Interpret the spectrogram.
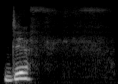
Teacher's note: Diff with a clear F sound. Your top teeth are on your bottom lip.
